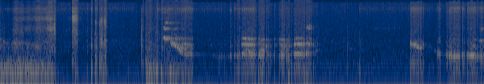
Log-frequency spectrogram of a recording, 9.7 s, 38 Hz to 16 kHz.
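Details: Dog whining behind a high fence in Bendery on 20 January 2018: drawn-out tonal whines that slide downward and hold, in several bouts separated by pauses, with bursts of low rumbling noise between them.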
